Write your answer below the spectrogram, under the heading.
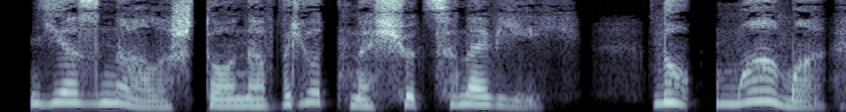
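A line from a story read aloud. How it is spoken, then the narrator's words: Soft beginning. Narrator (Russian): мягко начала Петрина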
